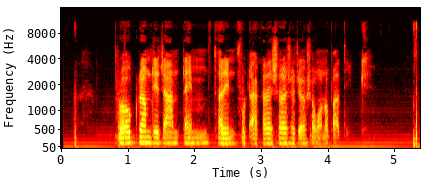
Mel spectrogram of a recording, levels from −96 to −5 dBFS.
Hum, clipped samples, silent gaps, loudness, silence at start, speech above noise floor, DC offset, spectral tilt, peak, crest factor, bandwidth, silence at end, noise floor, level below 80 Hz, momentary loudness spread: none; under 0.1%; none; -27 LUFS; 0.1 s; 25 dB; under 0.1%; -5.5 dB/octave; -6 dBFS; 22 dB; 11.5 kHz; 0 s; -53 dBFS; -50 dBFS; 17 LU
